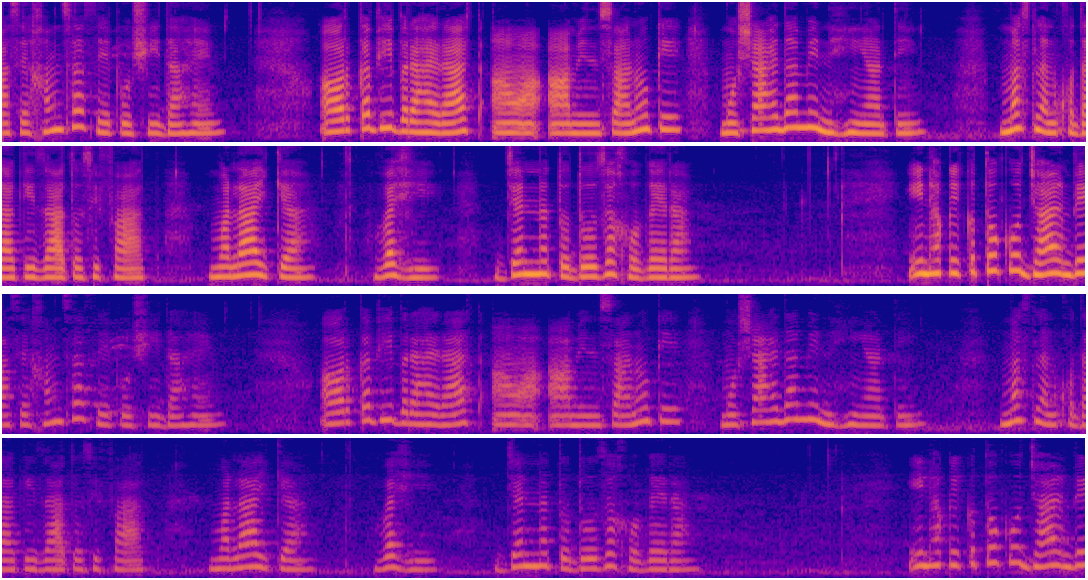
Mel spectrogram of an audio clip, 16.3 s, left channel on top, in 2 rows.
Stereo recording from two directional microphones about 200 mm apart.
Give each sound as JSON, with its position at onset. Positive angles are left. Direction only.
{"t": 0.0, "sound": "speech", "side_deg": 45}
{"t": 14.8, "sound": "speech", "side_deg": 50}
